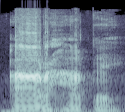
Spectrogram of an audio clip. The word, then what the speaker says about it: Arhate: Cái chữ R này chúng ta đọc là ra, ra. Ar, Arhate, Arhate.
